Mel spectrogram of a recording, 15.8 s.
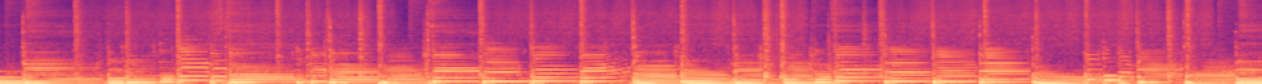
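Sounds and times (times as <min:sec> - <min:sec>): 
jazz backing music: 0:00.0 - 0:15.7.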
